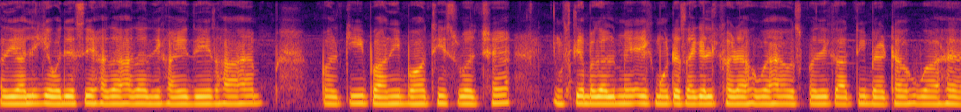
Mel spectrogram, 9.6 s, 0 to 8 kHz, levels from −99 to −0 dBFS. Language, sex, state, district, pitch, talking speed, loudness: Hindi, male, Uttar Pradesh, Jyotiba Phule Nagar, 150 Hz, 195 wpm, -16 LUFS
